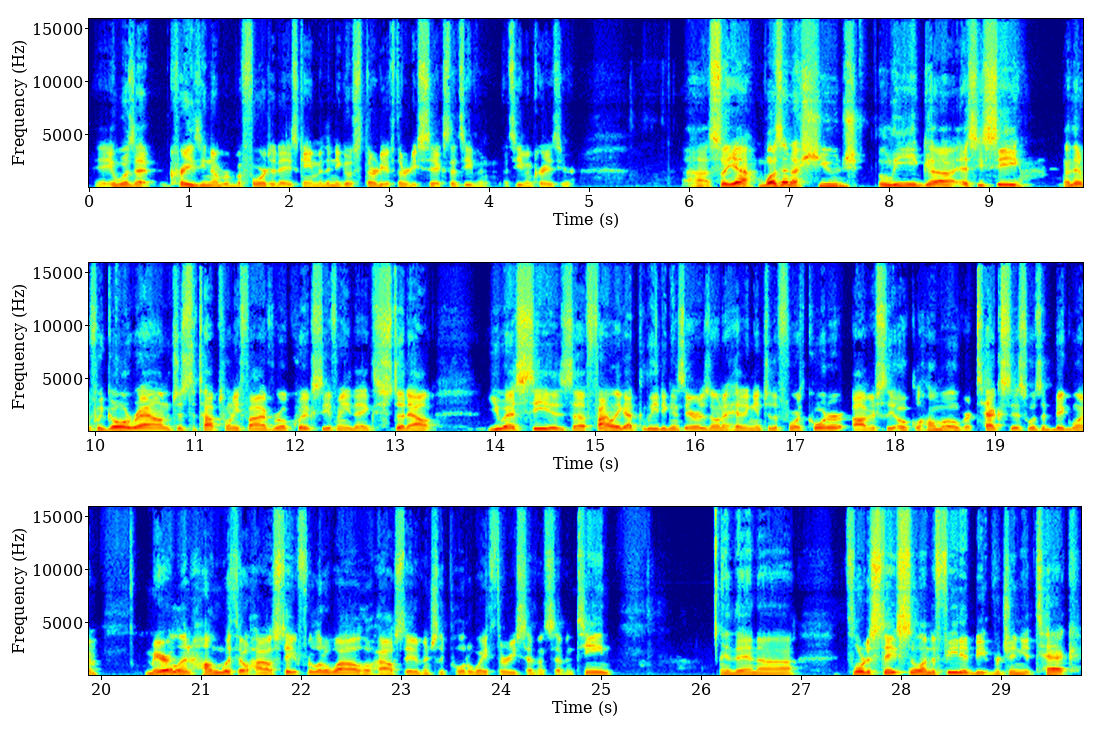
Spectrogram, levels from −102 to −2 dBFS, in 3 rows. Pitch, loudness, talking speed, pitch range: 125 Hz, -23 LUFS, 185 wpm, 110-140 Hz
